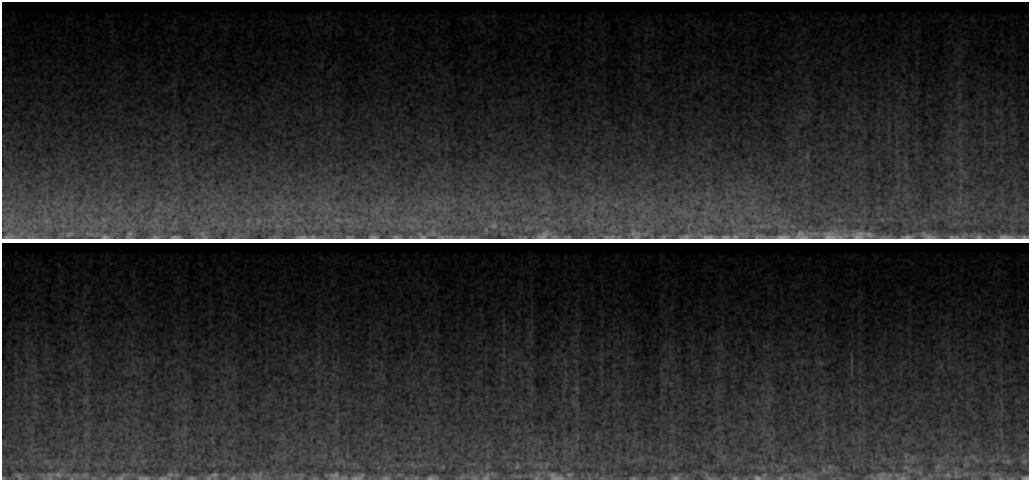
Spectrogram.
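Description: An indoor bike trainer whirs steadily.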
